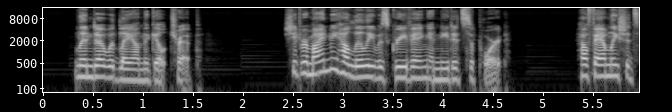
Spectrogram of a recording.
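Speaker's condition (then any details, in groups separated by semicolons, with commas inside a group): No condition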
